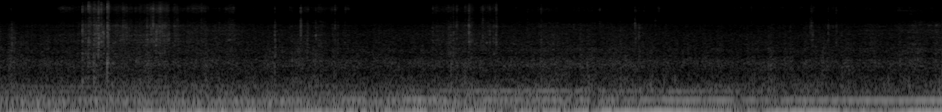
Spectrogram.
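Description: Car engine idling, a steady low hum heard from inside the cabin, with a few brief faint clicks and rustles.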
